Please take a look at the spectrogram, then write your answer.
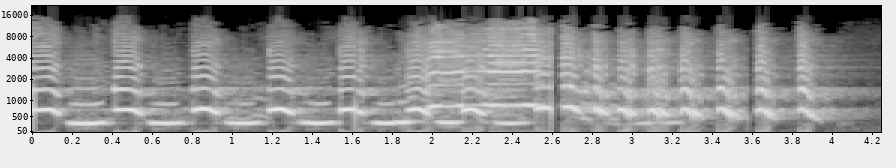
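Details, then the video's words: A captive monkey song at Fota Wildlife Park, Cork Harbour, Ireland: evenly spaced hooting notes about every third of a second, then a denser, faster run of swooping calls that gradually fades. "Singing Monkeys Foto Zoo Cobh"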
